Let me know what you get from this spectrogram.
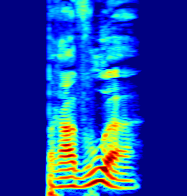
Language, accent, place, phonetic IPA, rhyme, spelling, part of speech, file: German, Germany, Berlin, [bʁaˈvuːɐ̯], -uːɐ̯, Bravour, noun, De-Bravour.ogg
- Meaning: 1. bravery 2. brilliance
